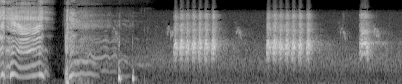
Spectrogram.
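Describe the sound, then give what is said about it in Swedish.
A person imitates a magpie's call: a few wavering squawks, then three loud, harsh rattling chatters, each a rapid burst of raspy notes separated by short pauses. “Utan en skata, ja, du kan väl, kan du försöka ta och imitera en skata?”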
